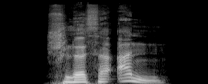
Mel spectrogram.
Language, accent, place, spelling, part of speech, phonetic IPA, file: German, Germany, Berlin, schlösse an, verb, [ˌʃlœsə ˈan], De-schlösse an.ogg
- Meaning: first/third-person singular subjunctive II of anschließen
